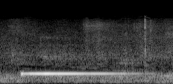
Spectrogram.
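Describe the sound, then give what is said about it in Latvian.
A bell rung in parliament to call members to a vote on an immigration law sounds as one steady, sustained electronic-sounding tone held for about a second at moderate loudness, then fading out. “Lūdzu zvanu”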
